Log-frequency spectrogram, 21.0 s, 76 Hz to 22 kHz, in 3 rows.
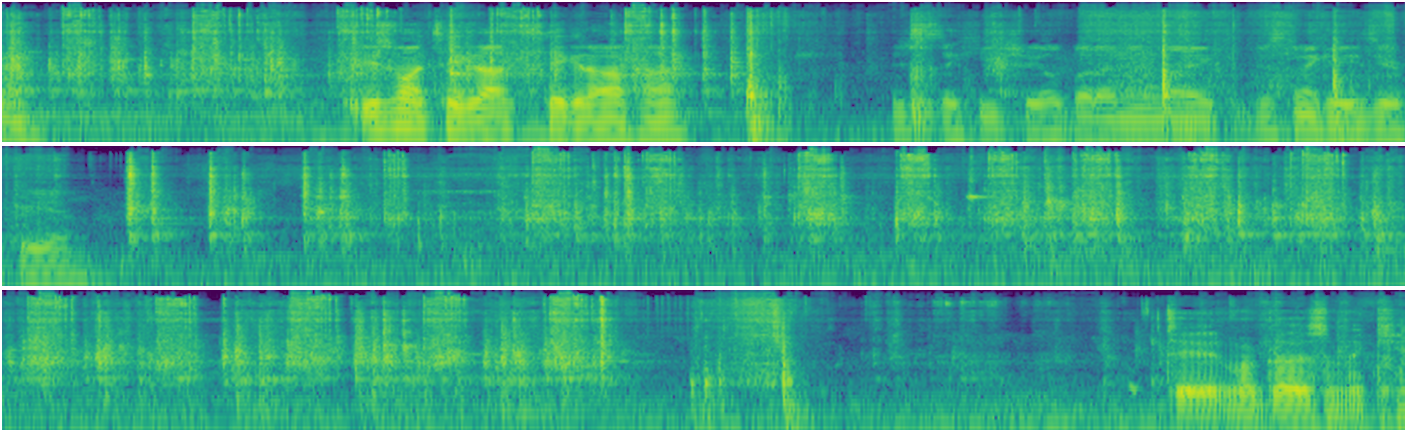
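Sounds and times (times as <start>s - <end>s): ratchet wrench clicking: 0.0s - 3.7s, 8.0s - 17.4s.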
